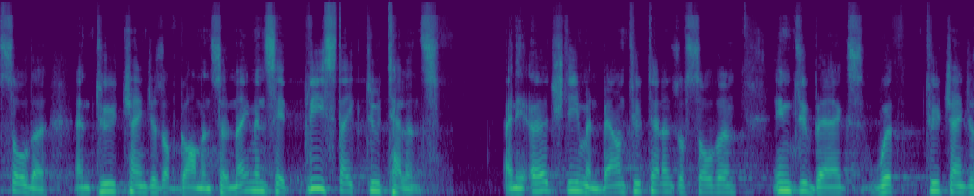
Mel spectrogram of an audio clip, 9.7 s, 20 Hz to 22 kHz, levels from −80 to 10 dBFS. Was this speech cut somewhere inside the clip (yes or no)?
yes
